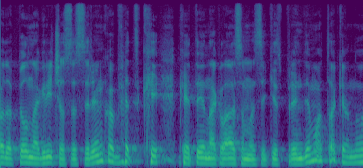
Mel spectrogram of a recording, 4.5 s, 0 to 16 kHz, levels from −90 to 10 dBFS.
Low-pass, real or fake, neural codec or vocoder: 14.4 kHz; real; none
